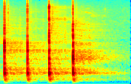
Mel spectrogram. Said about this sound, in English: And it says this if you hear the knock, open the door, let Jesus in.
